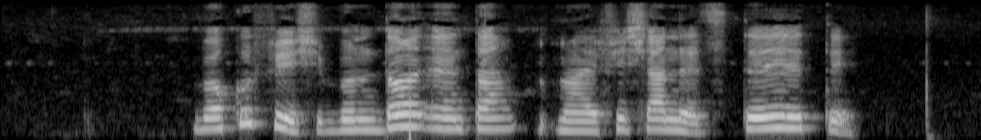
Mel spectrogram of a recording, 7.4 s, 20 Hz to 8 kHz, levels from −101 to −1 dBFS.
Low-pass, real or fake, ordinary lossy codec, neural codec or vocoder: 7.2 kHz; real; AAC, 48 kbps; none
